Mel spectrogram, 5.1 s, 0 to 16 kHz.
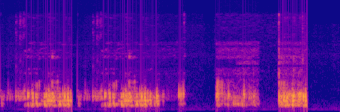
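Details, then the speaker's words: Nursing teaching example of hyperactive bowel sounds heard with a stethoscope: frequent, loud gurgling bursts in close succession, more than 30 a minute. "you can hear more than 30 bubble sounds per minute"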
